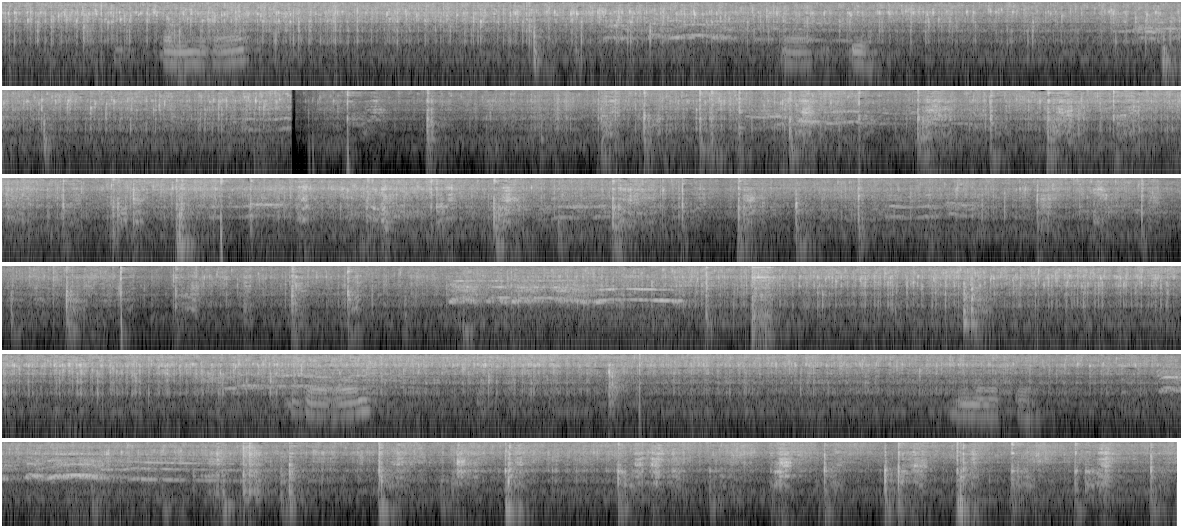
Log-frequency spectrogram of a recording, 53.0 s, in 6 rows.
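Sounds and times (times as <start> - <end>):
vegetables sizzling in oil: 0.0 - 53.0
metal spoon scraping pan: 11.3 - 12.2, 12.8 - 30.1, 45.7 - 53.0.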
